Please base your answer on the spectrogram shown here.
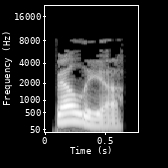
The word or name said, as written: belia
